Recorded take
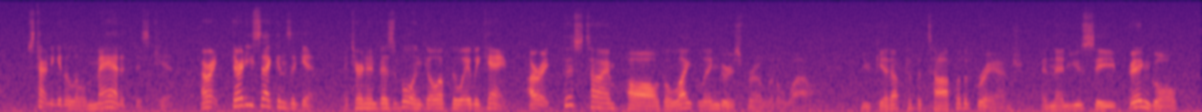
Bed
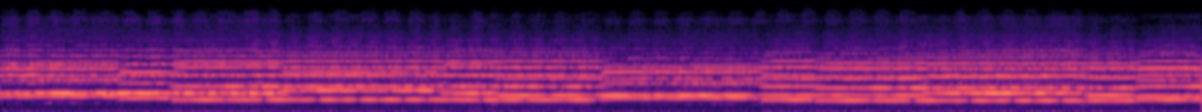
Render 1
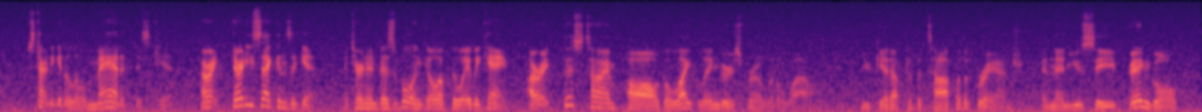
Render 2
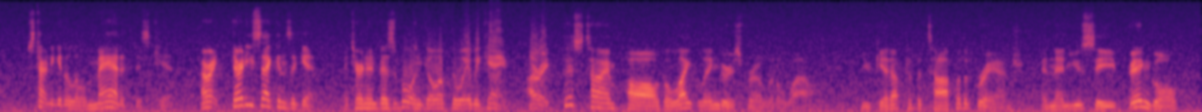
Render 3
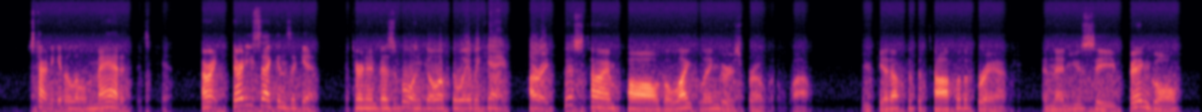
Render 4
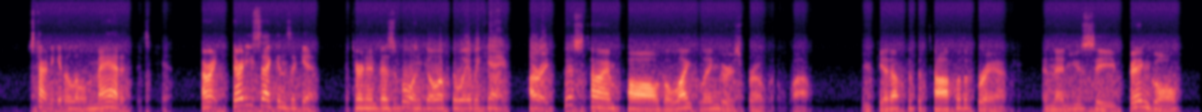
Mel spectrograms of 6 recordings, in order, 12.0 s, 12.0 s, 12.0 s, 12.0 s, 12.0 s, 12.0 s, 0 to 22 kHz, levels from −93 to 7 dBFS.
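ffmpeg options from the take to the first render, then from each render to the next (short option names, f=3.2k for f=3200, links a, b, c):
-af "afftdn=nr=10:nf=-39"
-filter_complex "[0:a]asettb=1/sr,asplit=3[a][b][c];[a]atrim=end=3.964[d];[b]atrim=start=3.96:end=5.71,asetpts=PTS-STARTPTS,afade=t=in:d=0.004:c=qsin,afade=t=out:st=1.746:d=0.004:c=qsin,asoftclip=type=hard:threshold=-22.5dB[e];[c]atrim=start=5.706[f];[d][e]acrossfade=d=0.004:c1=hsin:c2=qsin[g];[g][f]acrossfade=d=0.004:c1=qsin:c2=hsin"
-af "agate=range=-34dB:threshold=-32dB:ratio=16:detection=peak,firequalizer=gain_entry='entry(170,0);entry(260,-18);entry(530,6);entry(1100,10);entry(2600,-10);entry(4000,6);entry(6700,-15);entry(15000,3)':delay=0.05:min_phase=1"
-af "volume=4.5dB,alimiter=limit=-1dB:level=0:latency=1"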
